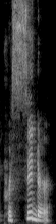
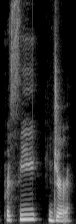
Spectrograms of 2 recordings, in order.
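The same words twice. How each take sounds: First: The middle consonant is a plain D sound. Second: The middle consonant is a voiced J sound. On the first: The speaker calls it wrong. "Do not read it how it is written. Don't say procedure" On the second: The speaker calls it right. "We say procedure, that voiced C H sound"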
